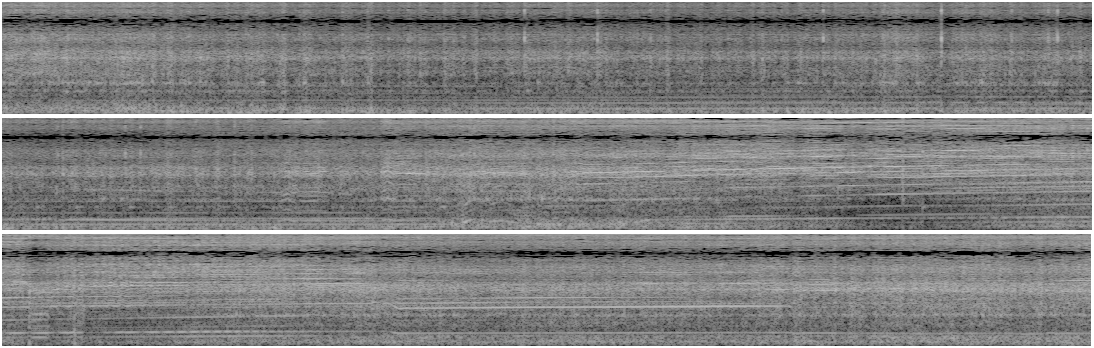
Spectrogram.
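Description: A motorcycle engine roars steadily at high speed, shifting pitch as it changes gear.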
